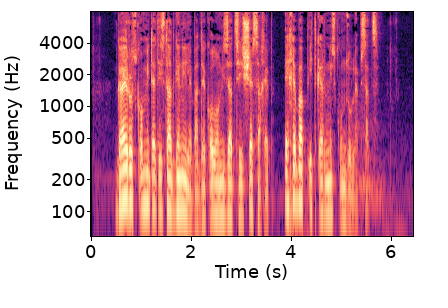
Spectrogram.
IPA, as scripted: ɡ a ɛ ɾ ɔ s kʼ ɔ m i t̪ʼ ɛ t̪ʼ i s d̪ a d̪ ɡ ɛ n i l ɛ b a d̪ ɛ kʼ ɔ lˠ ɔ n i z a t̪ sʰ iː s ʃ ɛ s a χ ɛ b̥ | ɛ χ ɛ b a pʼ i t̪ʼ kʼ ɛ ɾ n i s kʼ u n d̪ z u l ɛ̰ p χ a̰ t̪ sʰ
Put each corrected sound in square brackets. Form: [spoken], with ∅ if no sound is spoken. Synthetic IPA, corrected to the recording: ɡ a ɛ ɾ ɔ s kʼ ɔ m i t̪ʼ ɛ t̪ʼ i s d̪ a d̪ ɡ ɛ n i l ɛ b a d̪ ɛ kʼ ɔ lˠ ɔ n i z a t̪ sʰ iː s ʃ ɛ s a χ ɛ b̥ | ɛ χ ɛ b a pʼ i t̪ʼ kʼ ɛ ɾ n i s kʼ u n d̪ z u l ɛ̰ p [s] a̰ t̪ sʰ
